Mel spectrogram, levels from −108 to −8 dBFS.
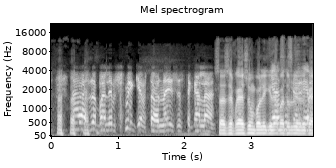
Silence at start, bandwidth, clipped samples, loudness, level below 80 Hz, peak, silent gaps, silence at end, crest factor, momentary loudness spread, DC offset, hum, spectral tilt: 0.1 s; 13.5 kHz; under 0.1%; -16 LUFS; -50 dBFS; 0 dBFS; none; 0 s; 16 dB; 6 LU; under 0.1%; none; -6 dB/octave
